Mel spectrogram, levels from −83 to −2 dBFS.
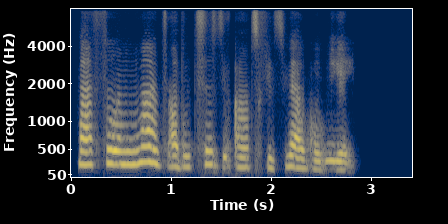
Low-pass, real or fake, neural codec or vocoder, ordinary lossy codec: none; fake; codec, 16 kHz, 0.5 kbps, FreqCodec, smaller model; none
